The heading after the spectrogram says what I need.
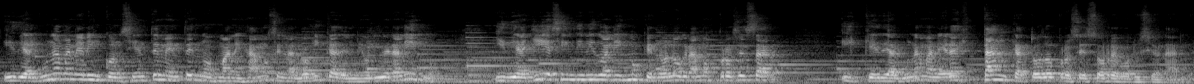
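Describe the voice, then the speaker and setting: A man's voice: high-pitched, lively intonation, a little fast. A Venezuelan man hosting a radio interview, speaking in long, discursive sentences. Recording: roomy echo, faint music behind.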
